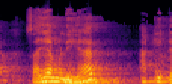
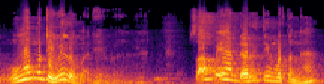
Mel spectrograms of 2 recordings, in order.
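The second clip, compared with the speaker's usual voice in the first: angry scolding; 7 semitones higher, 6 dB louder than usual. Retold or imitated. Angry Pak Yai scolds him.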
